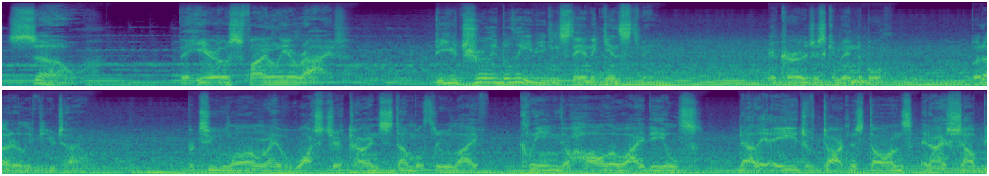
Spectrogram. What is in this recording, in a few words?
Monologue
